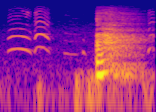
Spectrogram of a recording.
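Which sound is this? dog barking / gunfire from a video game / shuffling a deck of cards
dog barking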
